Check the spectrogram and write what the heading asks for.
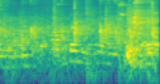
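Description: Table tennis balls ticking sharply and irregularly off bats and tables as several tables play at once, with a murmur of voices underneath.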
